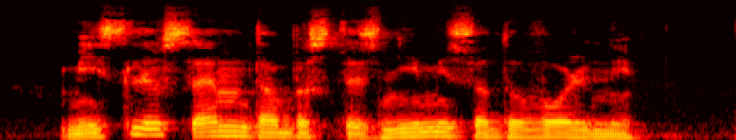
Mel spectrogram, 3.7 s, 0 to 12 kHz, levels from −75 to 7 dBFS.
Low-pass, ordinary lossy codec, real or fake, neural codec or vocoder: 10.8 kHz; AAC, 64 kbps; real; none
